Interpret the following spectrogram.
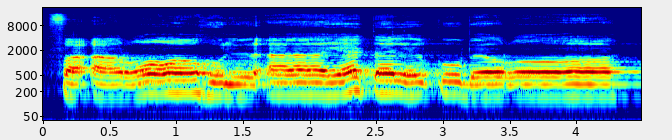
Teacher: با میں قلقلہ ہو رہا ہے، را کو کھینچ رہے ہیں کبریٰ اور موٹا بھی کر رہے ہیں، یا کو نہیں پڑھا جا رہا.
